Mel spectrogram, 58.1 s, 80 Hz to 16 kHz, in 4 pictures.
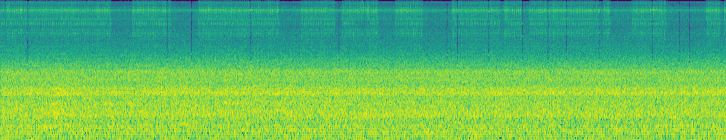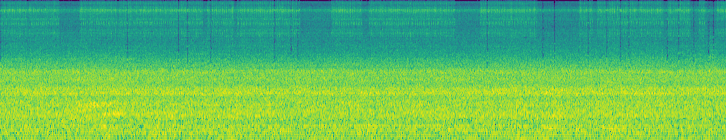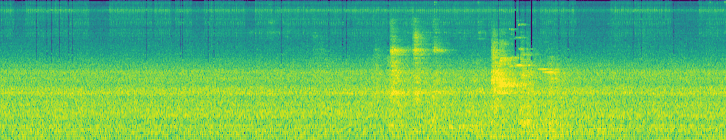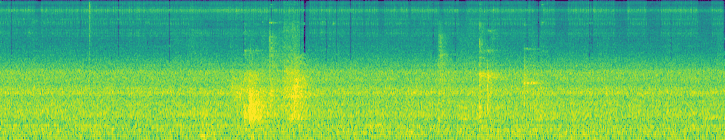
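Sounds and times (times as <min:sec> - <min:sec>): steady background noise: 0:00.0 - 0:58.0.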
